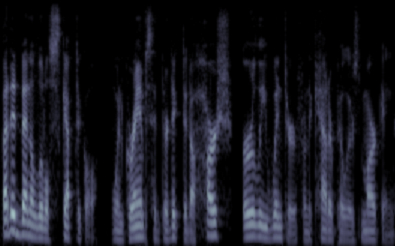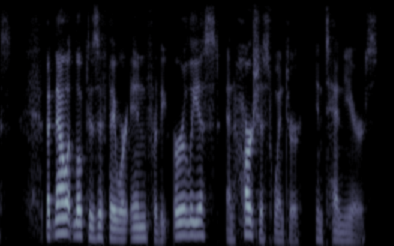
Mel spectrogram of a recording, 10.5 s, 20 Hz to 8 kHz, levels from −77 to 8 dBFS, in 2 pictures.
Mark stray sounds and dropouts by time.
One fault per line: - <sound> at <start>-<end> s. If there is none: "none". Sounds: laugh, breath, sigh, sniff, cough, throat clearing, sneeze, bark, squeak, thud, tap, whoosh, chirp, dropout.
none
